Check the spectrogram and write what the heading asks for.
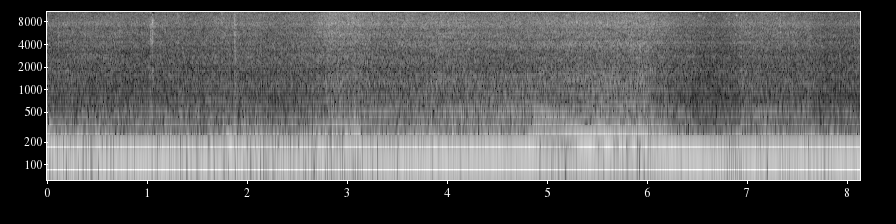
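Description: Innocenti Coupé's BMC A-series four-cylinder engine heard from inside the cabin while driving, a steady low drone. Its pitch climbs for a few seconds as the car accelerates, then drops back about six seconds in.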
